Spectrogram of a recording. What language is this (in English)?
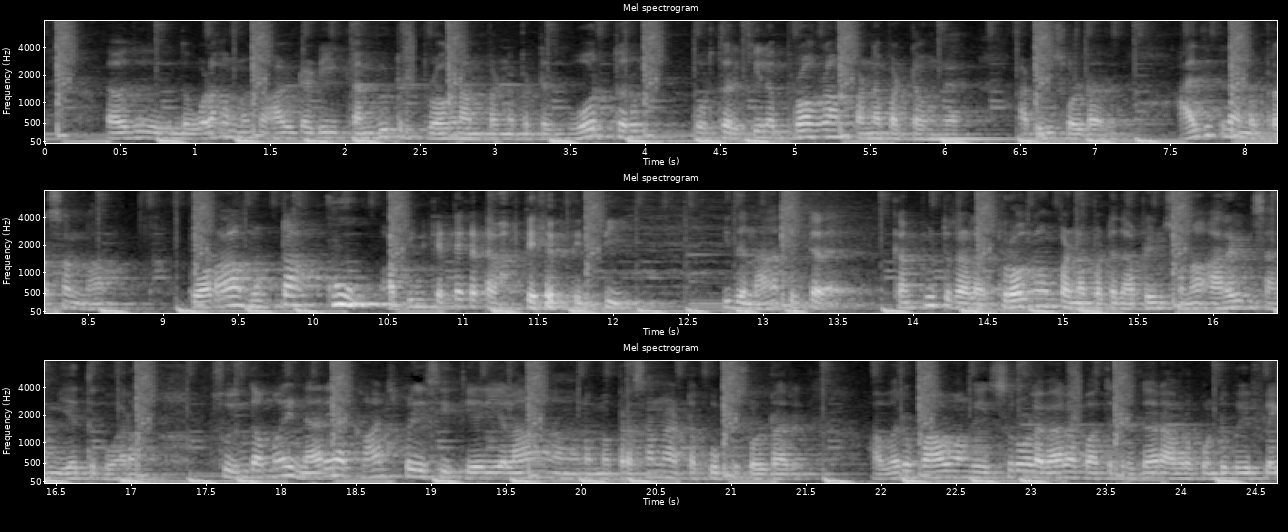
Tamil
